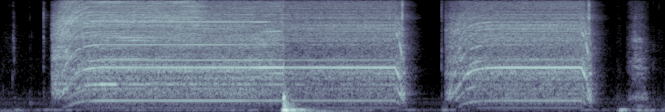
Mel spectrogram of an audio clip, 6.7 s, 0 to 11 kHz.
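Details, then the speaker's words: DeWalt DCW600 18V cordless trimmer (router); small high-speed motor whines up twice with a coarse, gritty edge from a failed bearing, still works, warms quickly. "Yeah, that is stuff. There's a bearing gone there. Yeah, definitely. But it still works."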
